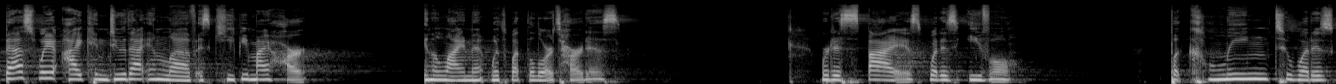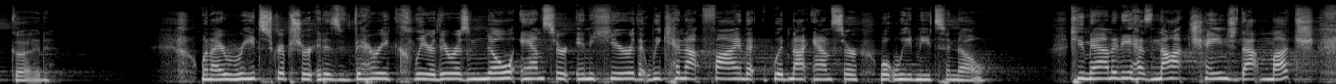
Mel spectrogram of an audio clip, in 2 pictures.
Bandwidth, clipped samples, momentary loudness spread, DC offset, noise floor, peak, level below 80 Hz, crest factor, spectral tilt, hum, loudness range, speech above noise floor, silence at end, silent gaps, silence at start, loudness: 18 kHz; under 0.1%; 7 LU; under 0.1%; -70 dBFS; -8 dBFS; -56 dBFS; 14 dB; -3.5 dB/octave; none; 5 LU; 49 dB; 0 s; none; 0.05 s; -21 LUFS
